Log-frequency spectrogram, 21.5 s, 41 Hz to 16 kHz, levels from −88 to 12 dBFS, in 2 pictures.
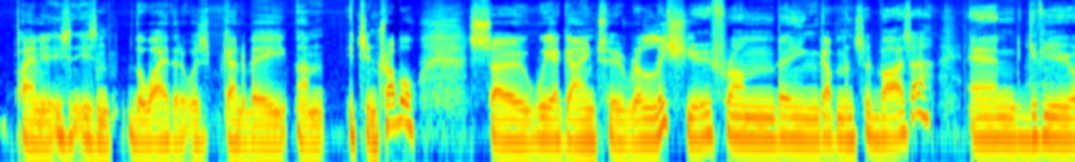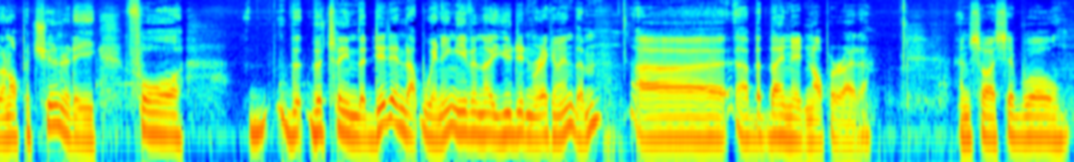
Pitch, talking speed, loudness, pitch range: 110 Hz, 160 wpm, -16 LUFS, 100-125 Hz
